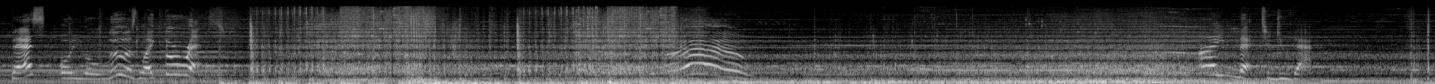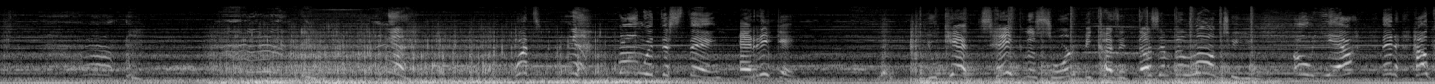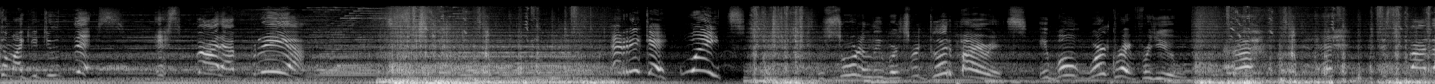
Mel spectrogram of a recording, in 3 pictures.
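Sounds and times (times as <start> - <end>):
cartoon background music: 0.0 - 7.6, 9.4 - 18.8, 19.5 - 22.4, 23.0 - 43.0
sound effects: 1.8 - 35.1.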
